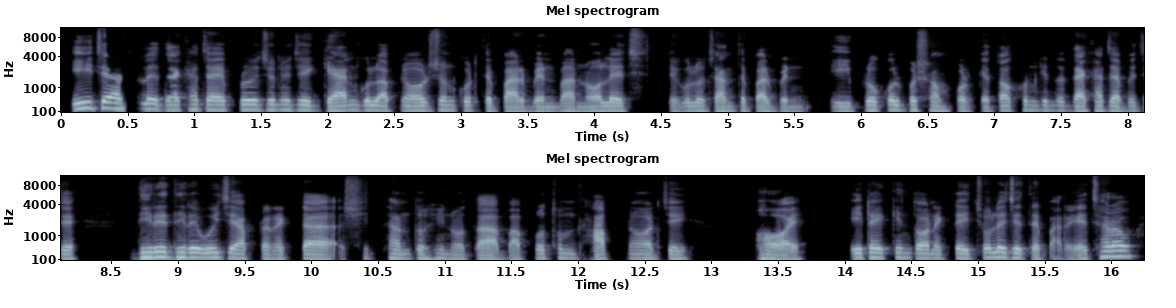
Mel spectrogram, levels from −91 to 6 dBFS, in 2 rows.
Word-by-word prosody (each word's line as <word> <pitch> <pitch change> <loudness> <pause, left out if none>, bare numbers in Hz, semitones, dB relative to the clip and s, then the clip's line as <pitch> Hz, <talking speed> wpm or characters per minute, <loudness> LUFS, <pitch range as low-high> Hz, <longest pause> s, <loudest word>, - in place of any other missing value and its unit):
এই 190 - +5
যে 200 - +7
আসলে 165 -1 -1
দেখা 140 +2 0
যায় 145 -1 +5
প্রয়োজনীয় 150 -1 +2
যে 145 - +4
জ্ঞানগুলো 140 +3 +3
আপনি 130 - -7
অর্জন 130 +3 -1
করতে 130 -1 -2
পারবেন, 110 0 +1
বা 115 - +1
knowledge 115 +1 +1 0.2
যেগুলো 120 +1 -4
জানতে 115 +2 -1
পারবেন 115 -1 -1 0.3
এই 115 - -3
প্রকল্প 135 0 0 0.2
সম্পর্কে 115 -3 -4
তখন 130 +3 -1
কিন্তু 135 -1 -6
দেখা 120 +2 +2
যাবে 120 0 0
যে 125 - +3 0.5
ধীরে, 155 +2 +6
ধীরে 155 -1 +5
ওই 150 - +3
যে 145 - +5
আপনার 125 -1 -5
একটা 125 +1 +2 0.3
সিদ্ধান্তহীনতা 125 -4 -3
বা 105 - -1
১ম 130 +1 -5
ধাপ 115 +4 +2
নেওয়ার 125 -2 -2
যে 120 - -1 0.6
ভয়, 110 -4 +3 0.5
এটা 150 +1 +3
কিন্তু 145 -1 -3
অনেকটাই 130 +1 0
চলে 150 +2 +5
যেতে 135 -5 +1
পারে। - - -8
এছাড়াও 170 +6 +4
130 Hz, 165 wpm, -24 LUFS, 115-140 Hz, 0.6 s, যে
